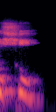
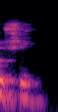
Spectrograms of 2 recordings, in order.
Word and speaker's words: ऋषि: आपको सिखाया था कि जैसे हम हिंदी में बोलते हैं री से ऋषि, है ना, संस्कृत में होता है रू से ऋषि, संस्कृत में री नहीं होता, रू का उच्चारण करते हैं हम लोग, तेषामहं समुद्धरता, मृत्यु, मृत्यु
